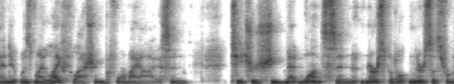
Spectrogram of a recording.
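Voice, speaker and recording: This man has an ordinary speaking voice with a fairly low pitch and ordinary pitch variation. He keeps a moderate pace against a quiet background. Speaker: motivational speaker. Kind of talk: interview answer.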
